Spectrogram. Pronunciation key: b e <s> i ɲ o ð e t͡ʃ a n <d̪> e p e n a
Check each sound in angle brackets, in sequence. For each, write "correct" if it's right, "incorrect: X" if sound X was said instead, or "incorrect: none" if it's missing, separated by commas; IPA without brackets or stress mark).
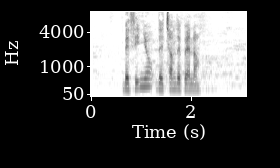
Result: incorrect: θ, correct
